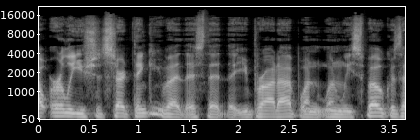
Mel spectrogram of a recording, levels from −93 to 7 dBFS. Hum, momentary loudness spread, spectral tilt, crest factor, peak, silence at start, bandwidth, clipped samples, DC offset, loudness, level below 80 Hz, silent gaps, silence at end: none; 5 LU; -4 dB/octave; 16 dB; -4 dBFS; 0 s; 18 kHz; under 0.1%; under 0.1%; -21 LUFS; -58 dBFS; none; 0 s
